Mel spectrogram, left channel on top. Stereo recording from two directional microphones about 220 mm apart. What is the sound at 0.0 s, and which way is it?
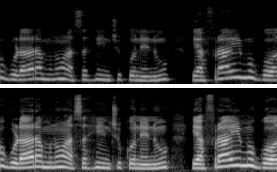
Speech, 50° right (ahead or behind).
